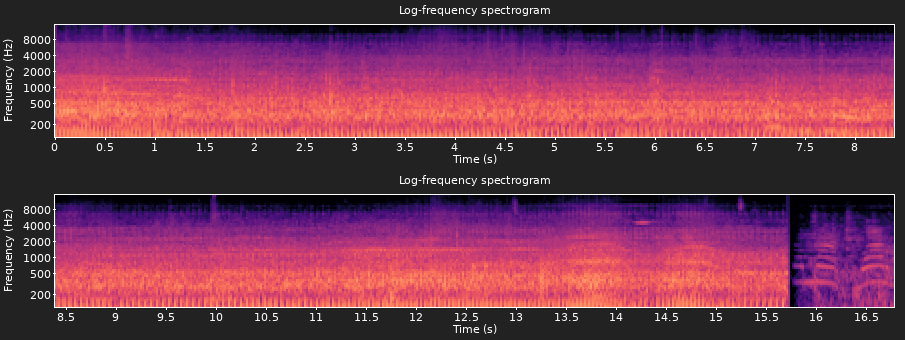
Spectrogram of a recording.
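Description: A small engine running steadily at an even speed, cutting off abruptly near the end.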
